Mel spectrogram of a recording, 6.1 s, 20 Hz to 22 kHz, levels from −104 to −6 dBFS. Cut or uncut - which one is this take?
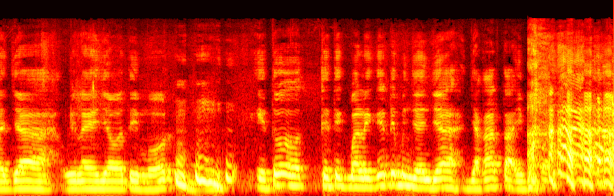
uncut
